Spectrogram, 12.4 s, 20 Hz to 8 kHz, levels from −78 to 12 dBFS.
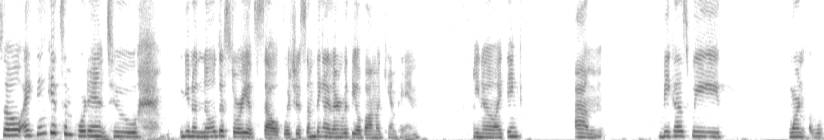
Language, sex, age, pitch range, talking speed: English, female, 20-39, 200-240 Hz, 145 wpm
